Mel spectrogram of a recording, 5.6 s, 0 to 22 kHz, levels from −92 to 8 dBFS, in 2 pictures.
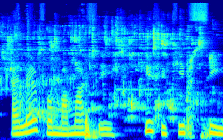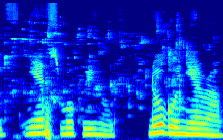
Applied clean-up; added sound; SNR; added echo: classical method log-MMSE.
